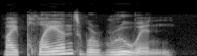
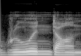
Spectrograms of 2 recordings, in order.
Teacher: So if it was by itself, you wouldn't hear the d if it's at the end of the sentence or before a consonant. It would just sound like an N.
